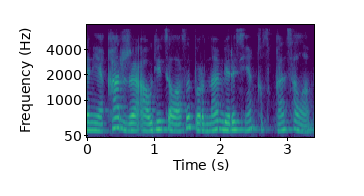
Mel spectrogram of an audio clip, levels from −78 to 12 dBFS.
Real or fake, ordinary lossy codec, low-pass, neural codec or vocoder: real; Opus, 24 kbps; 7.2 kHz; none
